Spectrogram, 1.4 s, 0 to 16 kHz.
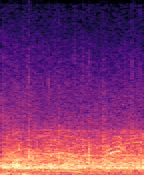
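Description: Stadium crowd roaring in Madden NFL 19 during a Colts versus Rams game, a dense, steady wall of cheering and noise that fills the whole stretch without letting up.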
